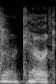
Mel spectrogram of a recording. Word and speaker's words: Eric Kath: I haven't pronounced this right. Eric Kath. – Yeah, Eric Kath.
